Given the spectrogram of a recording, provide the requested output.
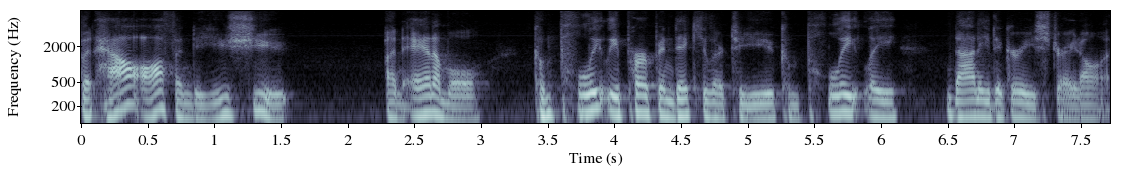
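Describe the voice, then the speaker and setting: In a very clean recording with a silent background, a man speaks at a moderate pace. He has a plain, everyday voice with medium pitch and ordinary pitch variation. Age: 50s. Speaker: arrow and broadhead maker. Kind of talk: casual chat.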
